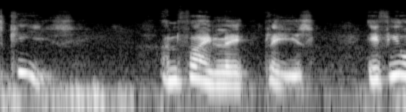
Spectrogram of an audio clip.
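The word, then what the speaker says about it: Caius: John becomes Sinjin and tires College Cambridge becomes keys and finally please if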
